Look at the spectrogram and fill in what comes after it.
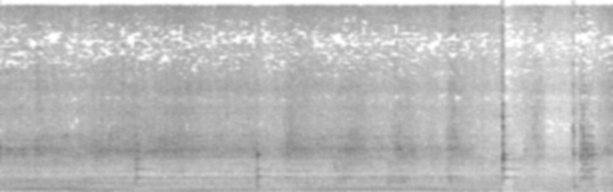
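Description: Chopped tomatoes sizzling in hot oil in an aluminium pot while a wooden spoon stirs and scrapes through them, with a few sharp clicks of the spoon against the pot.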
